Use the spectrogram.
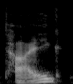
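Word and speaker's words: Tadhg: So one not too popular, but pretty popular Irish name is Tig, and Tig is spelled Tadje.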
